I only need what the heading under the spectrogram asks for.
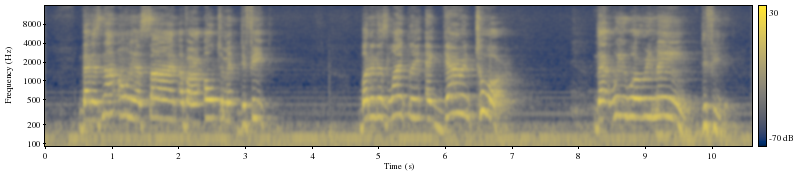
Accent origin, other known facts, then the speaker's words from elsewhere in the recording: Philadelphia, Pennsylvania, United States; Now, as you might be able to tell, you know, I am an OG from Philadelphia, but I also have a sensitive side, you know?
